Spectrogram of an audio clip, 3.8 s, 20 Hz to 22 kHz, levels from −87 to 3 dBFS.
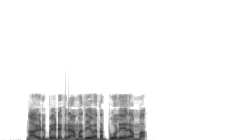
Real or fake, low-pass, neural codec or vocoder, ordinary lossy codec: fake; 7.2 kHz; codec, 16 kHz, 16 kbps, FunCodec, trained on LibriTTS, 50 frames a second; AAC, 64 kbps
